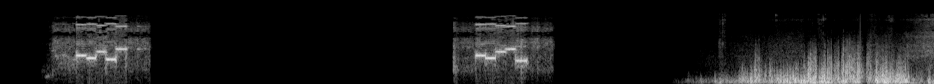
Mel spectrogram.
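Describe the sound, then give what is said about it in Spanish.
Strong wind blows as a rough low roar in the final seconds. Before it come two separated electronic telephone ring bursts with silence around them. “Hace mucho viento.”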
